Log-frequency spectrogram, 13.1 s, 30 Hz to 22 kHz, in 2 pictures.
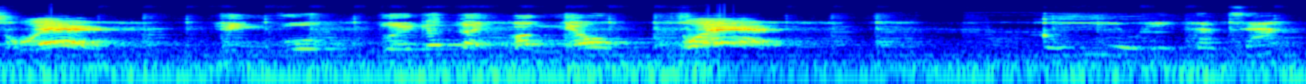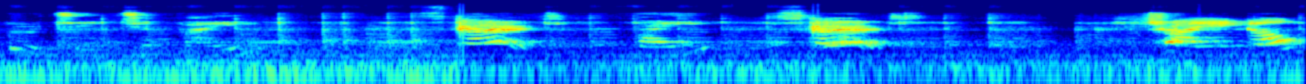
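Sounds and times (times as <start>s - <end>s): music: 0.0s - 13.0s.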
